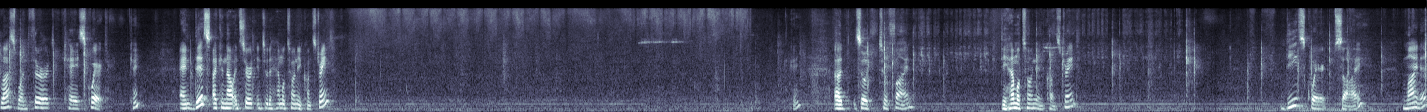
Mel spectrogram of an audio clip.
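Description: A middle-aged man speaks calmly, as if lecturing.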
